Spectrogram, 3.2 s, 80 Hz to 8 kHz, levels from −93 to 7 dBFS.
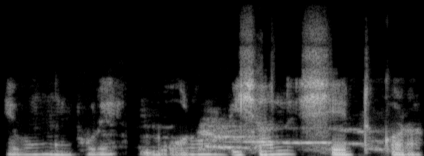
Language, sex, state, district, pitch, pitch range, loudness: Bengali, male, West Bengal, North 24 Parganas, 170 Hz, 160-185 Hz, -21 LUFS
